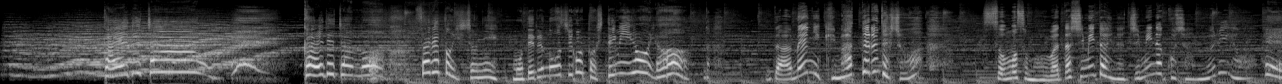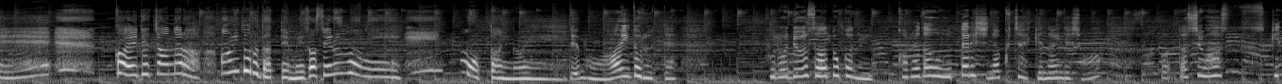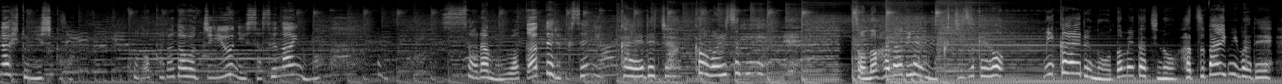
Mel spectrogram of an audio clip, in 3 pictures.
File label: Voice Drama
